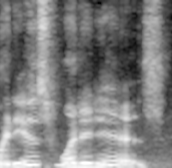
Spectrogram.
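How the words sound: It is said in a sincere, accepting tone. The situation is accepted calmly and positively. The speaker calls it right. "but not in a dismissive way"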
